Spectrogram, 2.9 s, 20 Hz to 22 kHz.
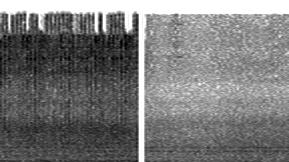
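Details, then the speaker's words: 2020 Hyundai new Santro, 890 km, overheating with engine light: lumpy uneven idle, irregular stumble about three times a second; misfire from head gasket failure, coolant mixed into oil and water/coolant in exhaust silencer. "यह देखो silencer में जो पानी है देखो ये पानी है कूलेंट है सबके सब में आया हुआ है"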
